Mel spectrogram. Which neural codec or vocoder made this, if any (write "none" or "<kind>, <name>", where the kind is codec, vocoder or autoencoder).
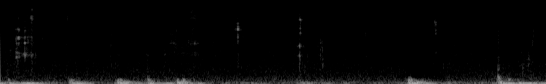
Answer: none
